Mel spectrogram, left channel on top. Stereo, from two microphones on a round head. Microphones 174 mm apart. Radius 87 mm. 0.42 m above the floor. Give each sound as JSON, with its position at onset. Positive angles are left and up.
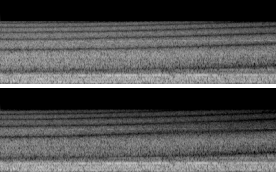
{"t": 0.0, "sound": "a vehicle", "side_deg": 45}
